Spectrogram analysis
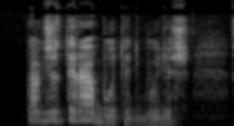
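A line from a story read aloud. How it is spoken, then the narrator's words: Plain question. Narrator (Russian): спросила Лада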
